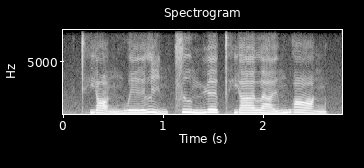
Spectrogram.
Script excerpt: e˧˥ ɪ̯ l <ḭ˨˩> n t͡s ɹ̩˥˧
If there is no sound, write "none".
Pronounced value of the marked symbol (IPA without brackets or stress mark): ḭ˨˩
